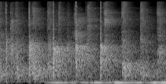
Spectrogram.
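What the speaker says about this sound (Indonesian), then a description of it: "Tepuk tangan guys." A handful of people clap at a podcast recording, giving a few sparse, separate claps over a low steady hum.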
